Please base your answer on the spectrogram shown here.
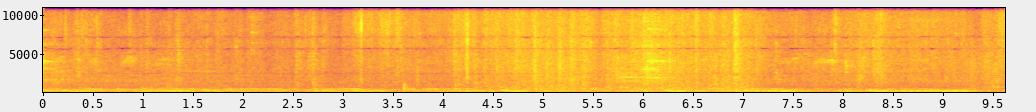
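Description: Racing pigeons coo steadily in a loft, several low, throaty rolling calls overlapping one another at close range against a busy background of shuffling and faint chirps.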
